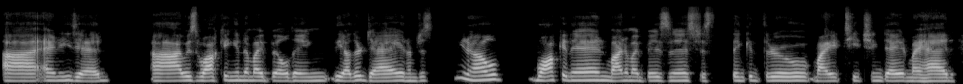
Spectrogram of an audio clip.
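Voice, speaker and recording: A woman's voice: normal speed, smooth, no room sound, clean studio sound. A middle-aged woman co-hosting a podcast, telling a comic story in casual chat and acting out the quotes with big jumps in her voice. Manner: animated, acts out quotes with big pitch jumps. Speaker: podcast co-host and teacher.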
